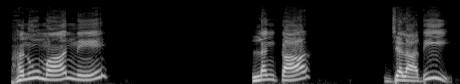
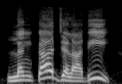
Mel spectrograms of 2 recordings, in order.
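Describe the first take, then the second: First: "Hanuman ने ... लंका ... जला दी" with long pauses between the parts; dramatic pauses. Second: "Lanka जला दी" drawn out word by word; very slow. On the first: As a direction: build suspense with a pause before Lanka. (हर हिस्से के बीच लंबा ठहराव) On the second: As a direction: stretch each word for the class to hear. (बहुत धीरे-धीरे, शब्द खींचकर) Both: Shown as a demonstration. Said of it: "जैसे मैंने कहा".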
